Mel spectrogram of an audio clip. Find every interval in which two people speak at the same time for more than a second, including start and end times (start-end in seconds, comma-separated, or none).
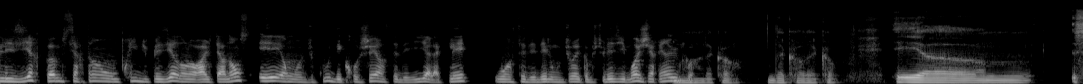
none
